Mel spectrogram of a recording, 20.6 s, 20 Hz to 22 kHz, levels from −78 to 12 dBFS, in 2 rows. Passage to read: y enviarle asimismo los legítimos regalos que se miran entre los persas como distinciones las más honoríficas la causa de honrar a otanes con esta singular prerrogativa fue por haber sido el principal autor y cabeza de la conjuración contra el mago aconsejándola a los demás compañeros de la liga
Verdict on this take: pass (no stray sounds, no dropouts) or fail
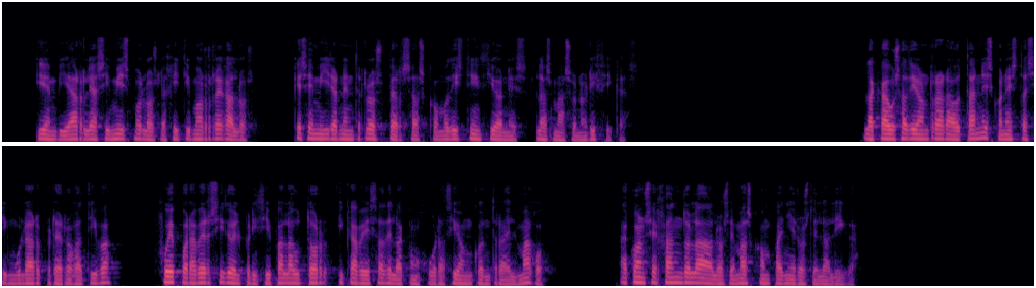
pass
